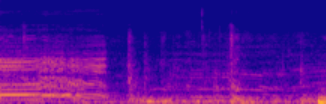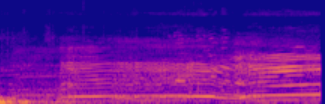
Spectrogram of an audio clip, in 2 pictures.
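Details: Cattle arriving at a village cattle market, unloaded from the river side; low rumbling moos give way to a long, sustained bellow that dips in pitch near the end, over a thudding knock and crowd murmur.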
